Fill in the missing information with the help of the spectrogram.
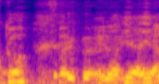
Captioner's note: laughter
